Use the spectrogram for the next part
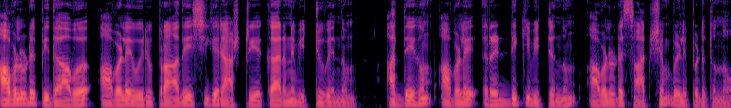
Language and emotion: Malayalam, neutral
